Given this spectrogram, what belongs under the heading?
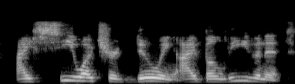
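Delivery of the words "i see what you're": plain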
